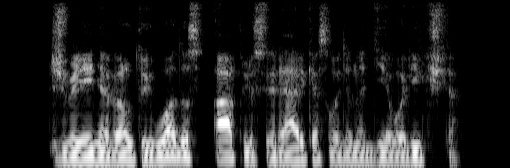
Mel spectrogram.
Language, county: Lithuanian, Kaunas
